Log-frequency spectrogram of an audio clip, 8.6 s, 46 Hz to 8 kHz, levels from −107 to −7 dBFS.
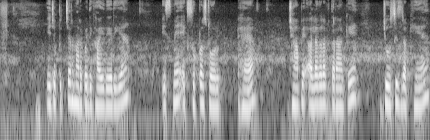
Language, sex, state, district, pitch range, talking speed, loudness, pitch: Hindi, female, Haryana, Charkhi Dadri, 160-190 Hz, 160 wpm, -18 LUFS, 170 Hz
